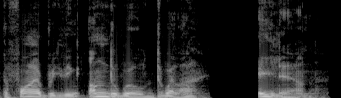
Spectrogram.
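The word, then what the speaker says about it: Aillen: fire breathing underworld dweller alien that sounded like alien it sounded like alien but it spelled a-i-l-l-e-n and one alien way of saying that well so he faced the fire breathing underworld dweller alien or alien who would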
